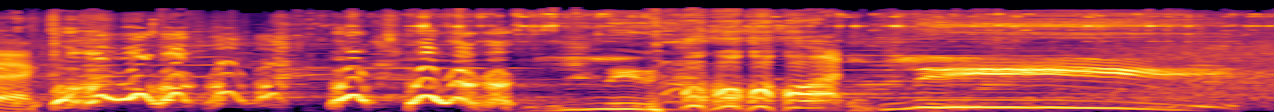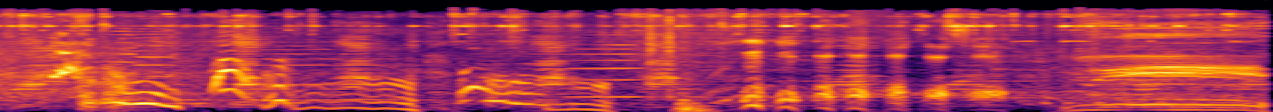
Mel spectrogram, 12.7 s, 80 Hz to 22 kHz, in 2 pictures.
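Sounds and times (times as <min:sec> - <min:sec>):
speech: 0:00.0 - 0:05.3, 0:09.4 - 0:12.7
dog barking in short bursts: 0:00.3 - 0:02.8
dog whimpering and whining: 0:00.3 - 0:12.7
laughter: 0:02.4 - 0:12.7.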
